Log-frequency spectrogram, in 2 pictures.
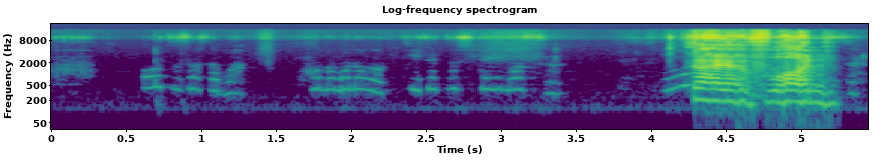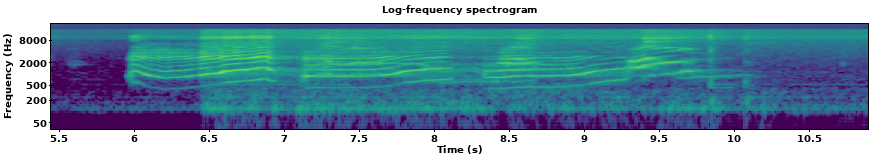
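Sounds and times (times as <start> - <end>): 
speech: 0.7 - 5.4
cat meowing with drawn-out wavering meows: 6.0 - 10.0.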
